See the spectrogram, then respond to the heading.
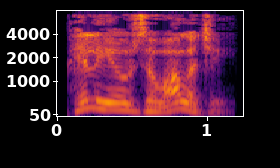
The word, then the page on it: paleozoology: British English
